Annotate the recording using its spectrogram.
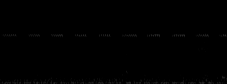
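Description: Faint cricket chirping, a high, even chirp repeating about four times a second over near silence.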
